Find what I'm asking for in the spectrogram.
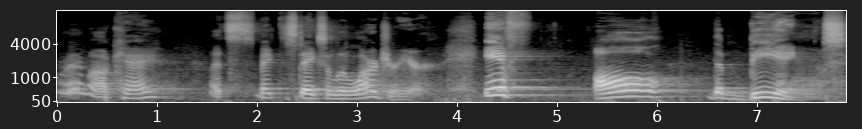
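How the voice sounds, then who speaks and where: A man with a high pitch speaks at a very slow pace, with very wide pitch swings, big swings in loudness, and long, frequent pauses, amid audible room echo and noticeable background noise. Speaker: minister. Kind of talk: sermon.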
